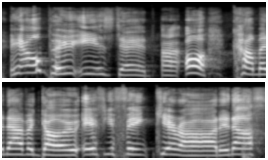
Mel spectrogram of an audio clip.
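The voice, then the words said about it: Put-on Cockney English accent. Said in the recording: “I've got to practice my English accent ... Like a Cockney.”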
